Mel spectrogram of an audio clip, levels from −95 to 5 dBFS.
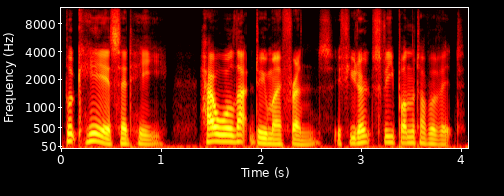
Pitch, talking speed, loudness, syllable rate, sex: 130 Hz, 265 wpm, -22 LUFS, 5.6 syllables/s, male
